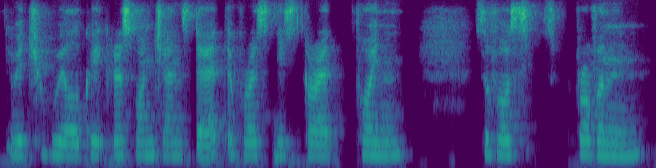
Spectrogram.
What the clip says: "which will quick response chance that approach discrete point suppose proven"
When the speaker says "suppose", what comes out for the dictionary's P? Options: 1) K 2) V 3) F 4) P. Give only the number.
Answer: 3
